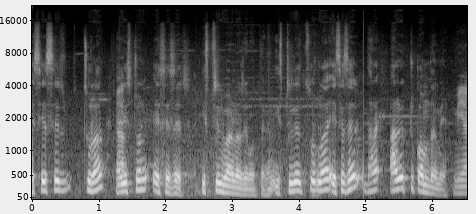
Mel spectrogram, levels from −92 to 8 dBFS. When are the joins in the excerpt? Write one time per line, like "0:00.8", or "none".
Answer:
0:01.2
0:02.4
0:04.9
